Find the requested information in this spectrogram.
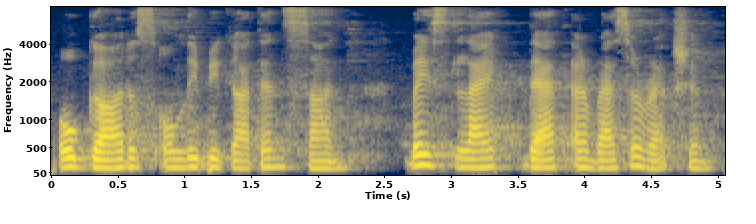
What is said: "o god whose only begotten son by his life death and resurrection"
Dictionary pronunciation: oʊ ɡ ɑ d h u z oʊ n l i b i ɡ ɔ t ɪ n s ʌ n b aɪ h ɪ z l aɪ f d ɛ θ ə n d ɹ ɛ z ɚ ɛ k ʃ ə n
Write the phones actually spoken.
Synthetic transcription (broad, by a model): oʊ ɡ ɑ d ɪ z oʊ n l i b i ɡ ɔ t ɪ n s ʌ n b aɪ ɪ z l aɪ f d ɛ t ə n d ɹ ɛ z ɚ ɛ k ʃ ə n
